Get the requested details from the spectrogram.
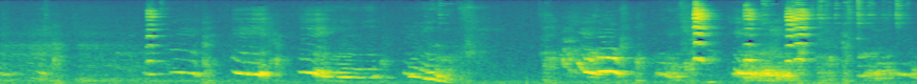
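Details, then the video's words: Pug named Earl, playing indoors with his favourite chicken drumstick toy and howling at his owner after work. A run of yelping, whining howls with bends up and down and one long drop in pitch, broken by pauses and snuffly breaths. "Earl the pug is a howler monkey!"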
